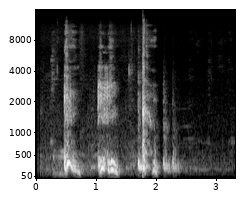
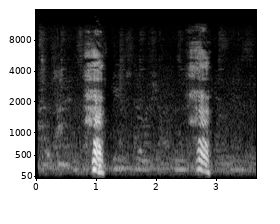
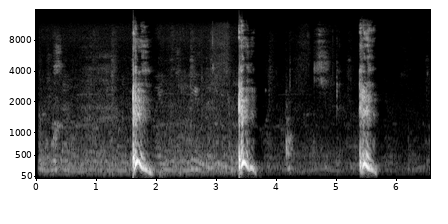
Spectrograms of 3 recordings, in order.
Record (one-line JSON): {"cough_length": "3.3 s", "cough_amplitude": 32768, "cough_signal_mean_std_ratio": 0.45, "exhalation_length": "3.7 s", "exhalation_amplitude": 27289, "exhalation_signal_mean_std_ratio": 0.35, "three_cough_length": "6.6 s", "three_cough_amplitude": 32768, "three_cough_signal_mean_std_ratio": 0.32, "survey_phase": "beta (2021-08-13 to 2022-03-07)", "age": "45-64", "gender": "Male", "wearing_mask": "No", "symptom_fatigue": true, "symptom_onset": "4 days", "smoker_status": "Ex-smoker", "respiratory_condition_asthma": false, "respiratory_condition_other": false, "recruitment_source": "REACT", "submission_delay": "1 day", "covid_test_result": "Negative", "covid_test_method": "RT-qPCR", "influenza_a_test_result": "Negative", "influenza_b_test_result": "Negative"}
